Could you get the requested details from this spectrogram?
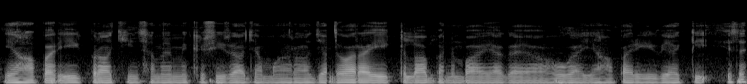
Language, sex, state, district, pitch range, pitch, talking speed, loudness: Hindi, male, Chhattisgarh, Rajnandgaon, 90-95 Hz, 90 Hz, 145 wpm, -28 LUFS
